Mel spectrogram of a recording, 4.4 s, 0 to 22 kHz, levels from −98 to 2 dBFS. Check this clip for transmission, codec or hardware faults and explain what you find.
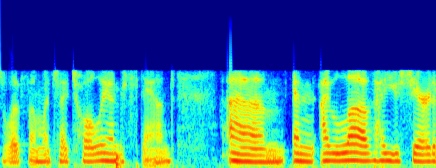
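Two faults turn up: codec damage across the whole speech clip, and a brief dropout patched by frame repetition.

The GSM full-rate codec runs throughout, with damage that is plainly audible. It models the vocal tract and excites it with a sparse, regular pulse train, which fits the 13 kbps full-rate mode. Nothing above 4 kHz survives, so the voice sounds buzzy and gravelly.

Lost GSM frames occur from 1.16 to 1.23 s, right after "which I totally". The receiver reused the last good frame's parameters, which fits about 40 ms of missing audio, or two frames. This is heard as a short rough, metallic ring.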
